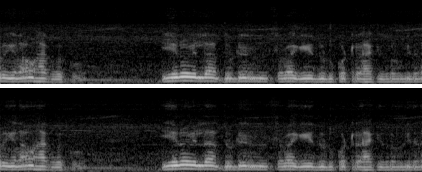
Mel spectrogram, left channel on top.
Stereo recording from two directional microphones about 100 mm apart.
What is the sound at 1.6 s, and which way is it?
A man's voice, centre (ahead or behind).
